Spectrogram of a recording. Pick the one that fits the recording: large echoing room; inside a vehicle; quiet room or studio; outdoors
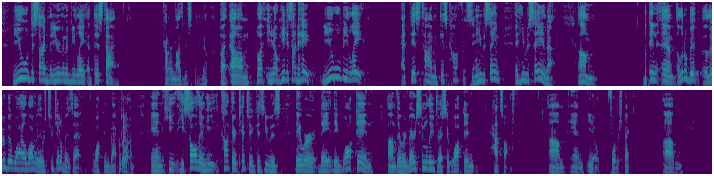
large echoing room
